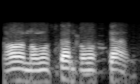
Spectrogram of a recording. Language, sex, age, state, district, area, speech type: Odia, female, 45-60, Odisha, Nuapada, urban, conversation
